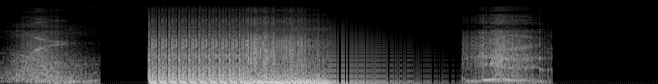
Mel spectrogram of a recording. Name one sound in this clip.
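Loud electronic game sounds blare in short bursts, then stop.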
